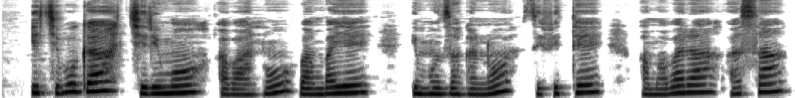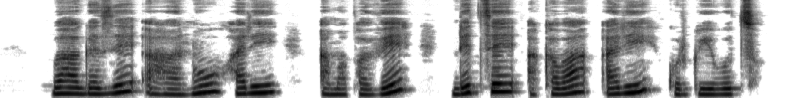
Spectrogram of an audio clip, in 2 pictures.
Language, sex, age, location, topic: Kinyarwanda, female, 18-24, Nyagatare, finance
